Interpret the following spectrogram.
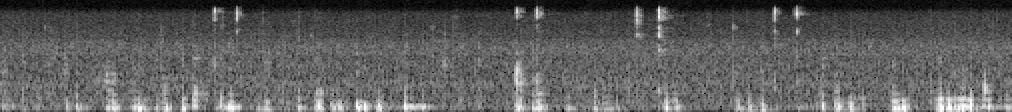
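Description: Faint computer mouse clicks: four quick double clicks spread across a few seconds, over faint low knocks and desk noise.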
